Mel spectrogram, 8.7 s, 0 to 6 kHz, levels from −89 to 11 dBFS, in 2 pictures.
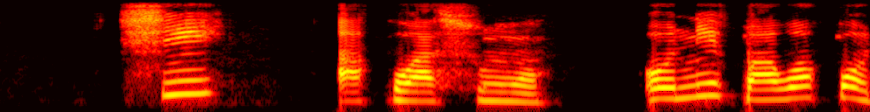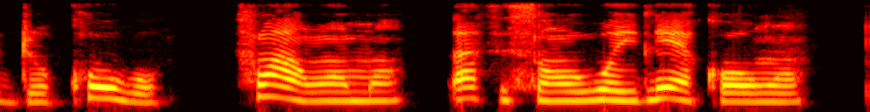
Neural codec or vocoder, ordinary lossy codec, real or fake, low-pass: none; none; real; 5.4 kHz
